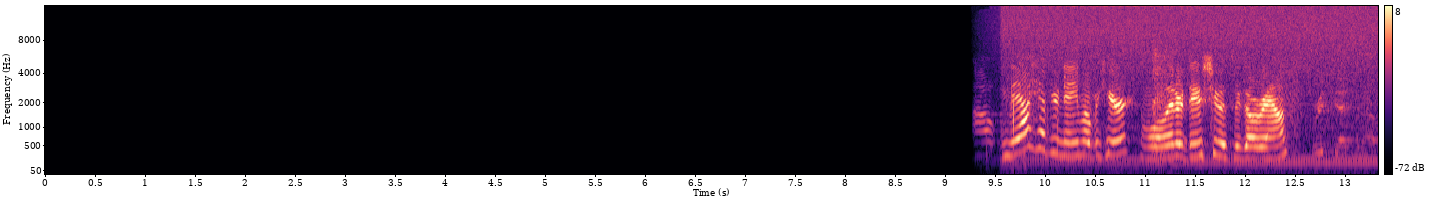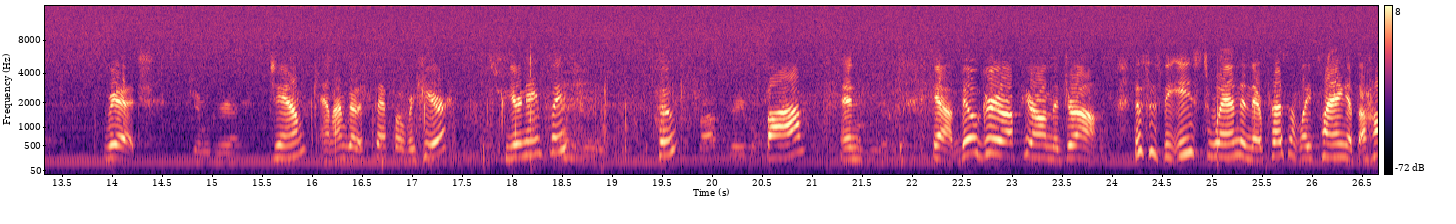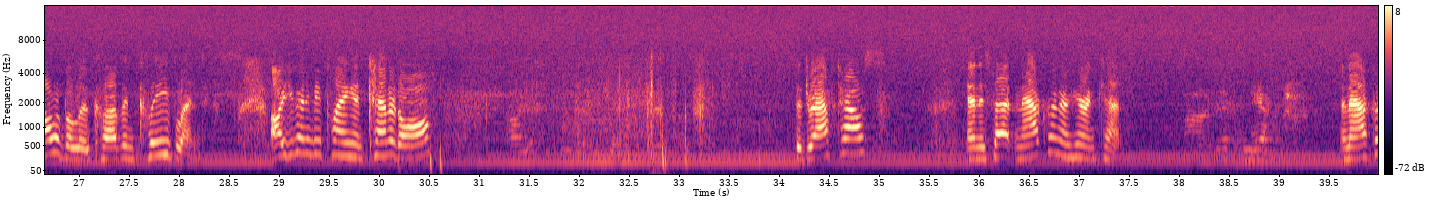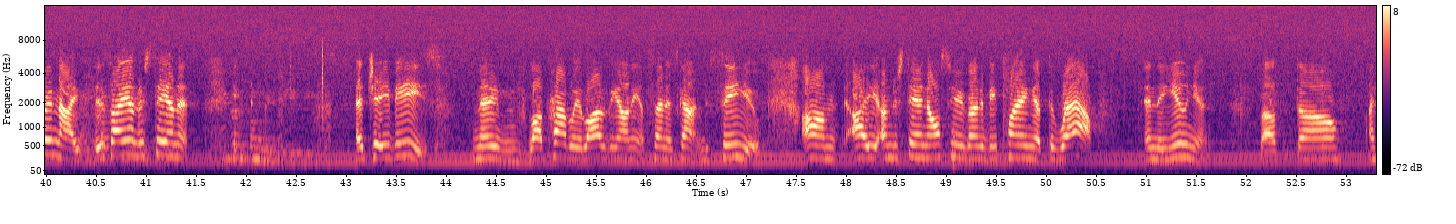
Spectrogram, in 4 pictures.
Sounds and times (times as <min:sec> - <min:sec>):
Speech: 0:31.3 - 0:33.2.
